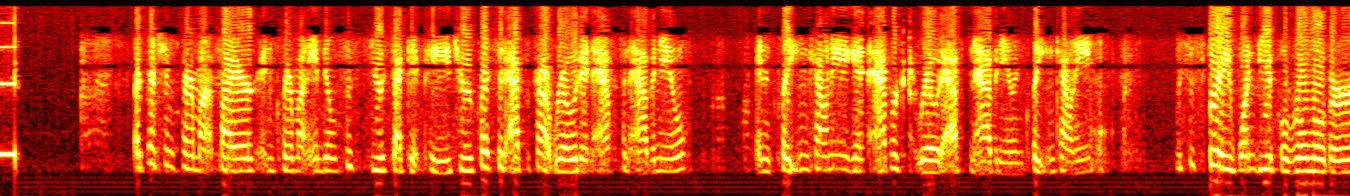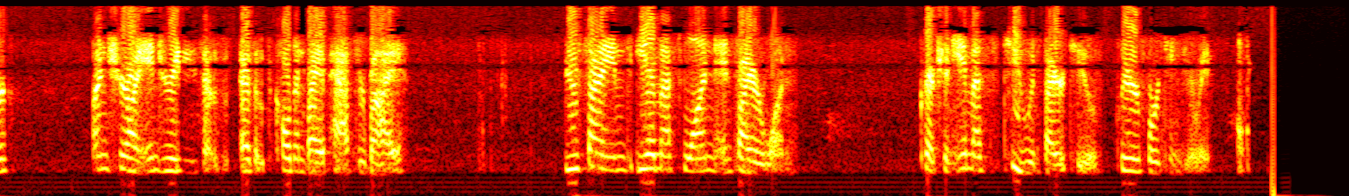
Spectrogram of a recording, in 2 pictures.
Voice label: Fire, dispatch; Clermont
